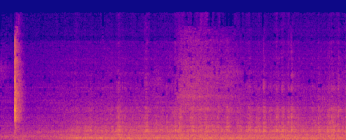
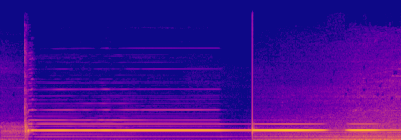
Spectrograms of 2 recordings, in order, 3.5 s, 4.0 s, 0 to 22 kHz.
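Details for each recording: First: Yaesu FT-101 early model ham radio, powered on from mains: a switch click, then a steady raspy whirring hiss builds and holds from the rear cooling fan; bearings suspected to be going; noisy cooling fan. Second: Early Yaesu FT-101 after its chassis screws were tightened: a signal-generator test tone comes through loud, clean and steady with no crackle, the S-meter now works and the receiver functions properly.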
